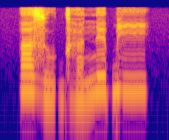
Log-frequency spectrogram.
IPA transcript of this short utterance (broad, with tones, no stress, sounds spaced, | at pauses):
ɐ˦ z u˨ ɡʱ œ˨ n ɪ˦ ɓ i˦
